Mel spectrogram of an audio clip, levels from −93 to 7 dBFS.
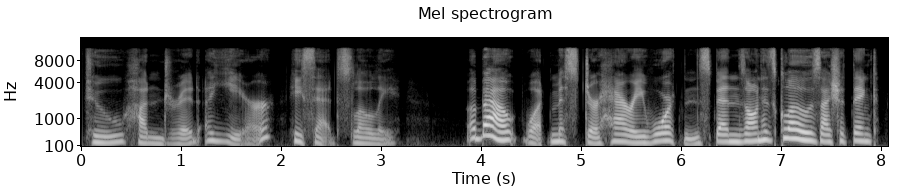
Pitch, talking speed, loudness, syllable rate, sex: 190 Hz, 140 wpm, -19 LUFS, 3.6 syllables/s, female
